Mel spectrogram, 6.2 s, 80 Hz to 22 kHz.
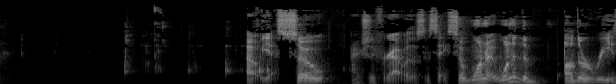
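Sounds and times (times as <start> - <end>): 
vintage beer pouring into a glass: 1.3 - 3.4
speech: 2.6 - 6.1.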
